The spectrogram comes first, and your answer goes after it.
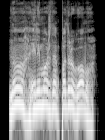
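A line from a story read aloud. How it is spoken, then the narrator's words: Sighing. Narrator (Russian): вздохнул Слава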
